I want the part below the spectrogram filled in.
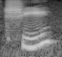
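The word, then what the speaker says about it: qi: and they're powered by it's spelled q-i and i think it's chi which is like life force but it's not just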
